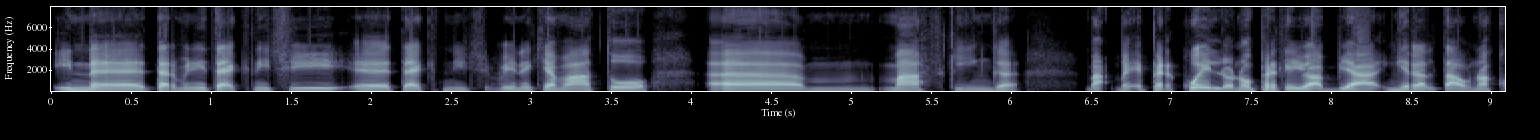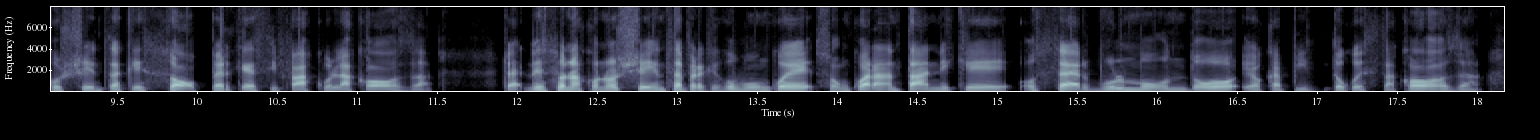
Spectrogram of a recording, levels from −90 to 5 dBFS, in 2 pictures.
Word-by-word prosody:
in 160 -1 +3
termini 170 0 +2
tecnici 165 +1 -1
ehm, 140 -1 +1
tecnici 150 -1 -2
viene 150 0 -5
chiamato, 145 -1 +1 0.3
ehm, 135 -1 +2
masking. 135 -4 -1 0.5
Ma, - - +4
beh, - - -4
per - - +2
quello, 180 -7 +2
non 170 +2 +1
perché 190 -4 +1
io 150 -2 +5
abbia 145 -2 +4
in 160 -1 -4
realtà 145 -2 +3
una 145 0 0
coscienza 145 -3 -5
che 140 0 -7
so 155 +2 +1
perché 135 -2 -2
si 135 - -15
fa 125 -1 +1
quella 125 -1 -2
cosa. 120 +2 -3 0.4
Cioè, - - 0
ne 160 - -1
sono 160 -1 +4
a - - -3
conoscenza 160 -1 0
perché 135 -2 -3
comunque 145 0 0
son 125 - -10
40 140 +2 +1
anni 135 +1 +2
che 125 -4 -4
osservo 145 +2 0
il 155 - -2
mondo 145 0 -2
e - - -12
ho 125 - -3
capito 135 +4 -8
questa 120 - -9
cosa. 135 -2 -1
145 Hz, 155 wpm, -26 LUFS, 135-155 Hz, 0.5 s, io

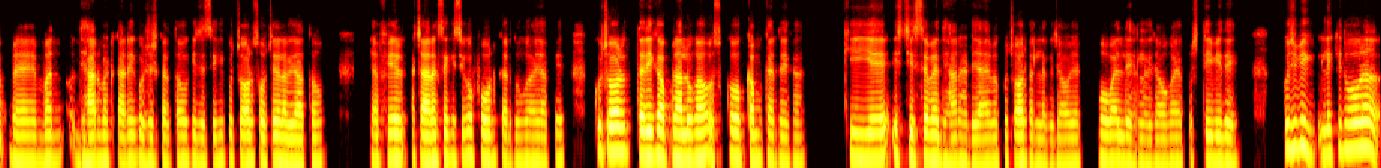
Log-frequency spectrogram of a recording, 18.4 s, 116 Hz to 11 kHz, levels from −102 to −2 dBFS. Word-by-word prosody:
मैं 140 -1 -2
मन 145 0 -3 0.2
ध्यान 140 +1 +2
भटकाने 140 0 -3
की 140 - -4
कोशिश 135 -2 -4
करता 135 0 -5
हूँ 140 0 -2
कि 140 - -5
जैसे 135 +1 -6
कि 140 - -6
कुछ 145 -1 -8
और 140 0 +3
सोचने 140 0 0
लग 135 -1 +1
जाता 130 +1 0
हूँ 135 +1 -5 0.6
या 145 - -3
फिर 150 +1 +2 0.2
अचानक 140 0 +4
से 150 +1 0
किसी 145 +1 -5
को 155 0 +1
फ़ोन 145 -1 +2
कर 140 -2 -4
दूँगा 135 +1 -6
या 135 -1 -3
फिर 145 0 -6 0.4
कुछ 185 -1 -1
और 180 0 +9 0.2
तरीका 160 0 +8
अपना 155 0 +5
लूँगा 150 +1 +5
उसको 150 +1 0
कम 145 0 +2
करने 140 -2 -4
का 135 0 -8 0.6
कि, 155 - -6
ये 150 +1 +1
इस 165 0 -3
चीज़ 150 -3 +1
से 155 0 +3
मैं 145 -1 +2
ध्यान 135 +1 -4
हट 130 0 -6
जाए। 130 0 -1
मैं 135 0 -5
कुछ 140 0 -9
और 140 0 +3
करने 135 -2 -7
लग 125 -1 -7
जाऊँ 130 0 -5
या 130 - -6 0.3
मोबाइल 140 -1 +1
देखने 130 -1 -4
लग 125 - -7
जाऊँगा 130 +1 -5
या 135 - -5
कुछ 135 +1 -13
टीवी 140 -1 -1
देख 130 0 -3 0.6
कुछ 195 0 +2
भी 205 +1 +3 0.3
लेकिन 170 +4 -3
वो 195 +1 +5
ना 205 -1 +6
140 Hz, 215 wpm, -23 LUFS, 135-150 Hz, 0.6 s, और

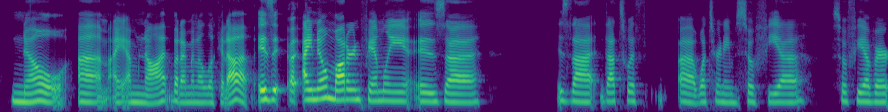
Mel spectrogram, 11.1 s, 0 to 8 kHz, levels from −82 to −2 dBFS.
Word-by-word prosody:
No, 190 0 0
um, 185 -2 +1
I 175 - -1
am 180 0 -3
not, 170 +5 0
but 205 -2 -2
I'm 175 0 -2
gonna 175 -1 -6
look 175 -1 -8
it - - -6
up. 220 -5 +4
Is 230 0 +6
it, 225 0 +2
uh 210 - +3
I 230 - +8
know 245 +3 +4
Modern 235 -1 +6
Family 205 -2 -1
is 195 -1 -4
a 180 -1 +1 0.9
is 210 -2 -8
that 190 -2 0
that's 195 0 -4
with, 200 -1 -8 0.4
uh, 185 -3 -1
what's 185 +2 -7
her 195 - -8
name? 175 -1 -7
Sofia, 180 +1 -6 0.3
Sofia 195 -1 -5
Ver 185 0 -2
190 Hz, 165 wpm, -23 LUFS, 180-205 Hz, 0.9 s, I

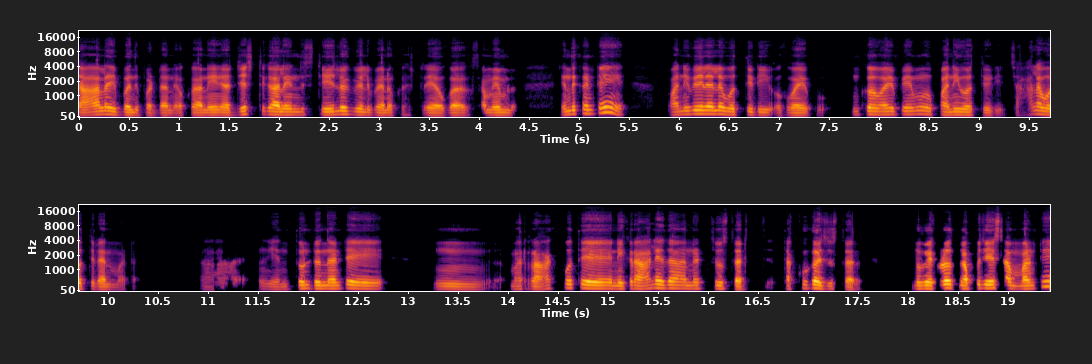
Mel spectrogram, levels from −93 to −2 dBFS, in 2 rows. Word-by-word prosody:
చాలా 135 +6 +3
ఇబ్బంది 125 -3 -1
పడ్డాను. 105 +1 -4
ఒక - - -21 0.2
నేను 120 0 0
అడ్జస్ట్ 150 +7 -4
గాలేని 135 -1 +3
స్టేజ్‌లోకి 140 +3 0
వెళ్ళిపోయాను 115 -3 -3
ఒక - - -26
స్టే - - -6
ఒక - - -6 0.3
సమయంలో. 120 0 -3 0.5
ఎందుకంటే 175 +7 0 0.7
పని 135 +4 -3
వేళల 170 -1 +5
ఒత్తిడి 135 -2 -7
ఒకవైపు. 110 -2 -4 0.3
ఇంకో 140 +1 0
వైపు 145 +1 -1
ఏమో 160 +2 -4 0.2
పని 130 +1 0
ఒత్తిడి 110 -4 -10
చాలా 160 +2 -8
ఒత్తిడన్నమాట. 110 -5 -6 0.8
ఆహ్, 100 -3 -23 0.4
ఎంతుంటుందంటే 140 +5 +1 0.8
హ్మ్. 115 -2 -8 0.4
మరి 125 - -11
రాకపోతే 155 +6 -1 0.3
నీకు 135 -1 -1
రాలేదా 155 +3 +3
అన్నట్టు 140 0 -6
చూస్తారు. 135 0 0 0.4
తక్కువగా 155 0 +4
జూస్తారు. 125 - -4 0.6
నువ్వు 140 +1 +4
ఎక్కడో 165 +4 +7
తప్పు 140 +4 +3
జేసామంటే 150 - +3
135 Hz, 125 wpm, -24 LUFS, 120-150 Hz, 0.8 s, ఎక్కడో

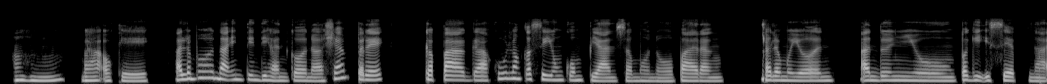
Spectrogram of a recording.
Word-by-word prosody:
Mhm, 185 +1 0 0.2
ah, 185 0 +1
okey. 165 -1 -1 0.2
Alam 240 +4 +4
mo 305 - +1
naintindihan 210 -7 +1
ko. 180 0 +1
Na 165 +1 0
siyempre 250 - +1 0.4
kapag, 205 -2 +3
ah, 190 - +3
kulang 270 +3 0
kasi 235 -2 0
'yung 205 0 -3
kumpiyansa 170 -4 0
mo 165 0 -4
'no, 155 0 -4
parang 165 -1 +1 0.4
alam 195 -1 +3
mo 185 - 0
'yun 175 +1 +1 0.3
andun 190 0 +2
'yung 175 -2 0
pag-iisip 185 -2 +1 0.2
na 155 -1 -1
185 Hz, 145 wpm, -24 LUFS, 170-205 Hz, 0.4 s, Alam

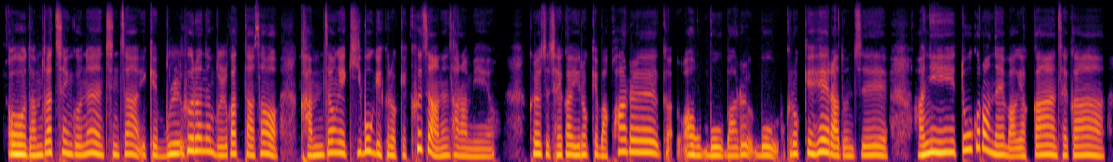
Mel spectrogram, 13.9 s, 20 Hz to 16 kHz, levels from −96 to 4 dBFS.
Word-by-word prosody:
어 215 -1 +7
남자친구는 220 +1 0
진짜 210 0 -2
이렇게 200 +1 -3
물 210 +6 +2
흐르는 290 -2 +2
물 190 -3 -2
같아서 210 -2 -1 0.3
감정의 220 +6 0
기복이 250 +2 0
그렇게 190 -2 -3
크지 335 - 0
않은 185 -6 0
사람이에요. 170 -3 -5 0.4
그래서 225 -2 +1
제가 205 +2 0
이렇게 205 +1 0
막 180 -3 -4
화를 260 -3 +1
그러니까 - - -9
어우 200 -1 0
뭐 190 -2 +1
"말을 185 +3 -2
뭐 190 -2 -1
그렇게 225 +1 0
해."라든지 195 -5 +1 0.3
"아니 250 +4 +5
또 315 +2 +1
그러네." 295 - +1
막 170 -2 -3
약간 205 +3 -1
제가 195 -1 -2
205 Hz, 330 characters per minute, -18 LUFS, 190-240 Hz, 0.4 s, 어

